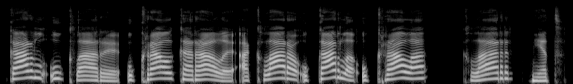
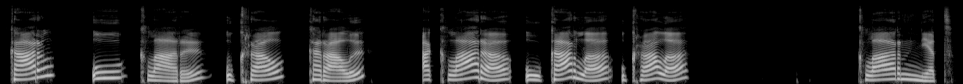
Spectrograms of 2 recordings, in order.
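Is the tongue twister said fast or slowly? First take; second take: fast; slowly. First: It is said quickly, at a rapid pace. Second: It is said at a slow, careful pace.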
